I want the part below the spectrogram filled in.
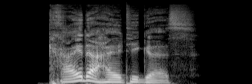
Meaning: strong/mixed nominative/accusative neuter singular of kreidehaltig
- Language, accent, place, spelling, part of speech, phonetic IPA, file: German, Germany, Berlin, kreidehaltiges, adjective, [ˈkʁaɪ̯dəˌhaltɪɡəs], De-kreidehaltiges.ogg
